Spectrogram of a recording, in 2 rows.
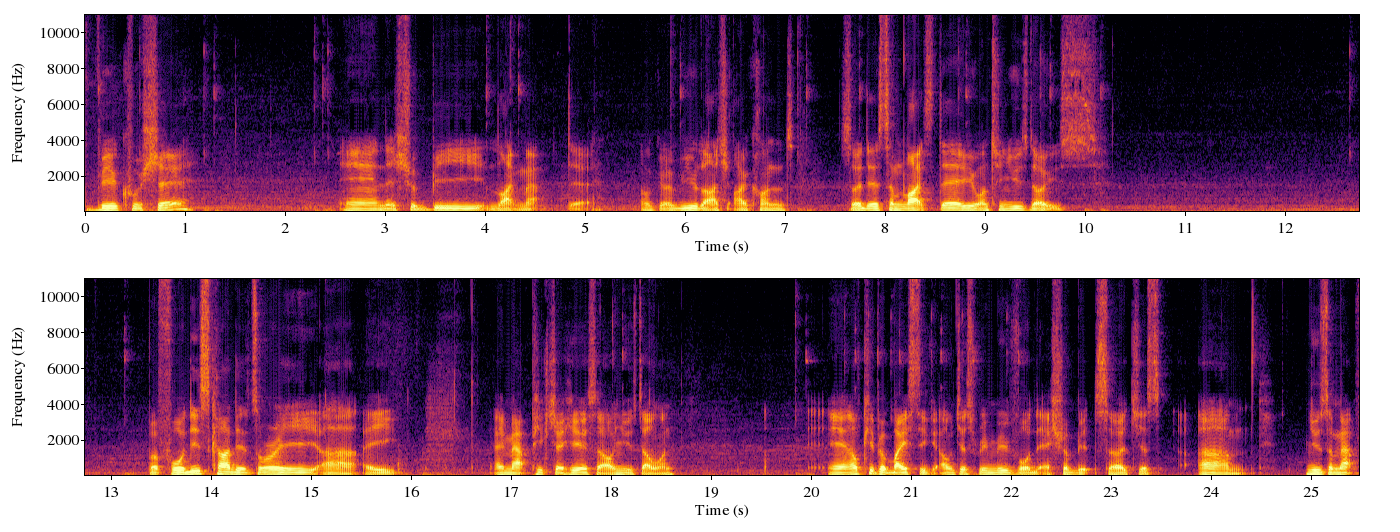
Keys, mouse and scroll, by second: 0.5-4.2 drag, 4.2 right click, 5.8-13.9 drag, 19.0-25.4 drag.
